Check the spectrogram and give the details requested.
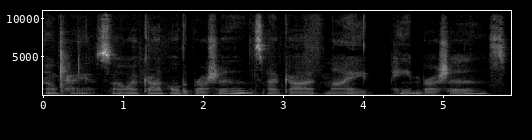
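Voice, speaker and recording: A woman speaking in a breathy whisper and soft tones, gently chatting in an ASMR personal-attention roleplay as a makeup artist. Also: medium pitch, drawn-out words, slight background noise.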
